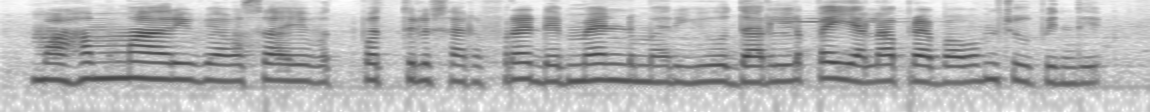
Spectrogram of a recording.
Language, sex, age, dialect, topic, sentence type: Telugu, male, 18-24, Utterandhra, agriculture, question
